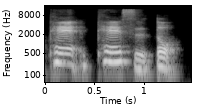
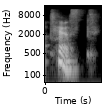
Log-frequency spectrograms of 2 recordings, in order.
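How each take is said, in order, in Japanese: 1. 「s」と「t」の後には余分な母音が続く。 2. 「s」と「t」の後には母音が続かない。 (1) "日本語はテスト。なんかちょっと重いですよね" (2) "英語はテスト"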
